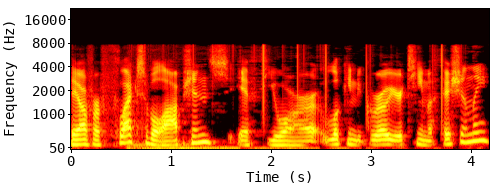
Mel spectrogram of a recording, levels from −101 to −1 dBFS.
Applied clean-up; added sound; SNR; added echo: classical method Wiener filter.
